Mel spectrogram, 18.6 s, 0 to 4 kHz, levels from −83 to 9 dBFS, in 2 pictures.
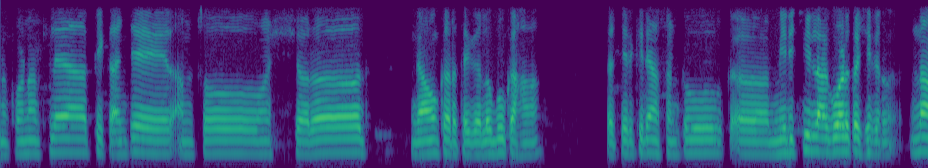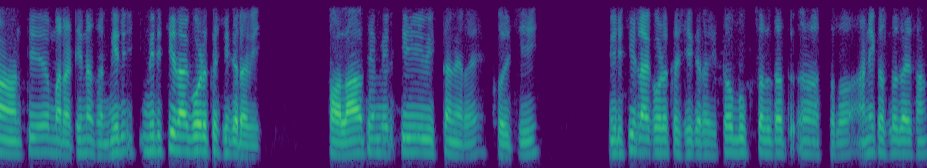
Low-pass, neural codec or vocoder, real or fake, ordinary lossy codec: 3.6 kHz; none; real; none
